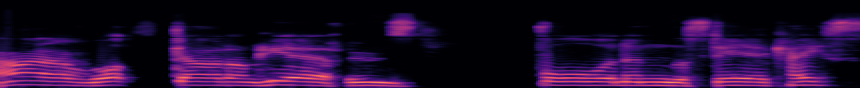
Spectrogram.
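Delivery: mock drunk, slurred speech. Retelling how a drunk fiance wandered the scene: imitating drunk slurred speech. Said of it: "sort of slurring his words".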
